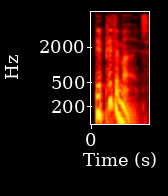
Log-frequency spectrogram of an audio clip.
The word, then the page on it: epitomise: British English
